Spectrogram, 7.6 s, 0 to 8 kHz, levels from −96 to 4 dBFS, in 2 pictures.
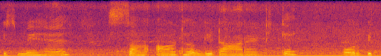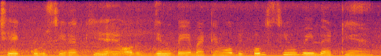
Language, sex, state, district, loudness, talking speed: Hindi, female, Haryana, Charkhi Dadri, -16 LUFS, 205 wpm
